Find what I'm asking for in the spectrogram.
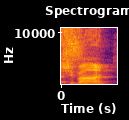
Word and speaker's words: Siobhan: Oh, it's you know it's Irish. Uh, you know, uh, Siobhan, Siobhan, but it's Siobhan.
